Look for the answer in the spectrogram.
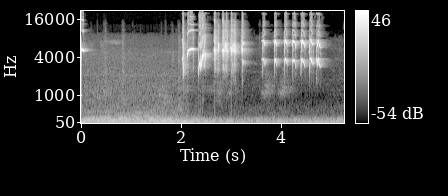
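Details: Orange-headed thrush, used to get quiet home birds singing: a lone high note, then a burst of slurred and buzzy notes followed by about eight evenly repeated double chirps.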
